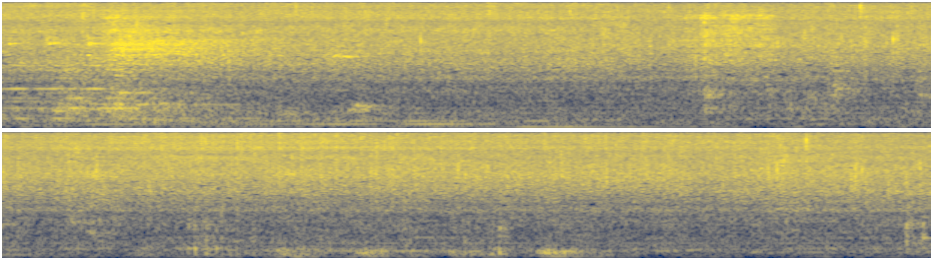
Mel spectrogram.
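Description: Mixed vegetables sizzling steadily as they fry in a pot.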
